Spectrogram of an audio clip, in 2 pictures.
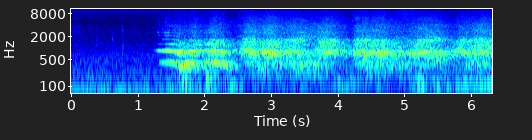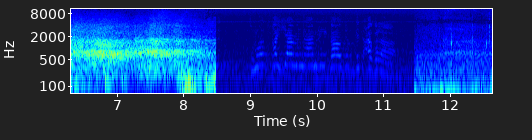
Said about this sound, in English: The Yemeni protesters chanted slogans against Israel and its main supporter, the United States. Now, they've been holding rallies Friday since Gaza war broke out in early October.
